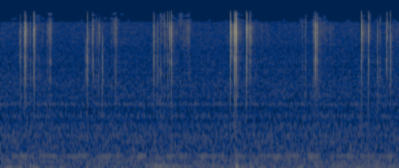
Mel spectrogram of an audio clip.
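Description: Long nails tap the lower sides of a large lit pink Himalayan rock-salt lamp, a solid rough crystal block. The clip is quiet, with a scattered series of short, dry, bright clicks and scratchy ticks that stop almost instantly, over a faint steady low hum.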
